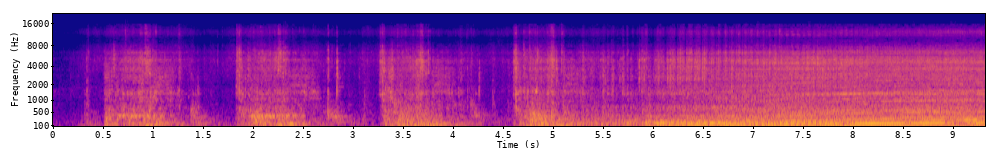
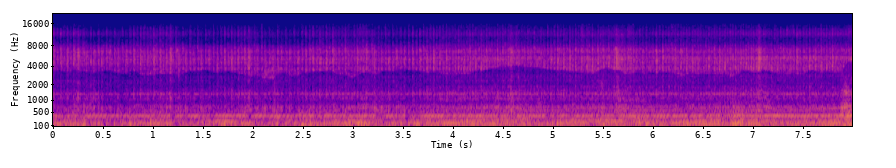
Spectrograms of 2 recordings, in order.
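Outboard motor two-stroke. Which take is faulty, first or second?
second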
